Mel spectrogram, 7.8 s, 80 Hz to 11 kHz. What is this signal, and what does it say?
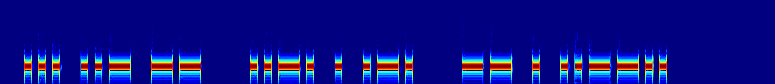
Morse code, heard as a keyed tone, about 17 wpm, 700 Hz. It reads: SUM FER ME?
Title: Sentences from Top 200 Words and Abbreviations 17wpm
